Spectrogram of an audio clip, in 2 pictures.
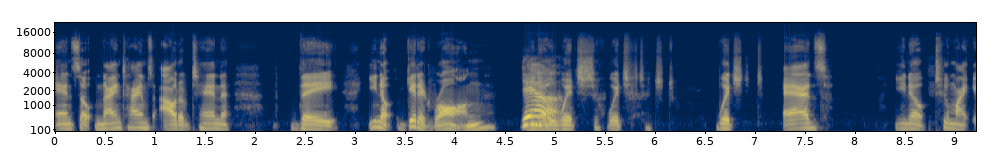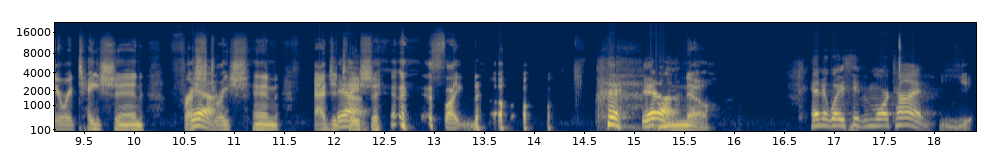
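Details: Real stuttering in an adult man who stutters; stuttering.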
